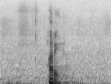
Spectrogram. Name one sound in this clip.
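An elderly man speaks a short word softly into a microphone.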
